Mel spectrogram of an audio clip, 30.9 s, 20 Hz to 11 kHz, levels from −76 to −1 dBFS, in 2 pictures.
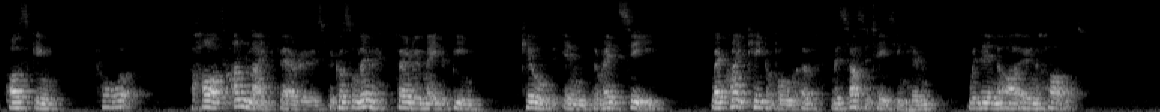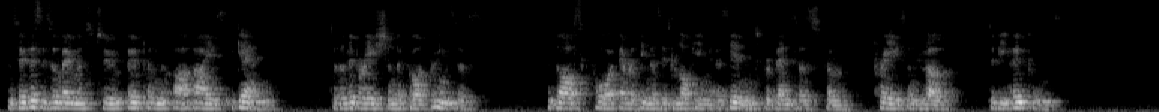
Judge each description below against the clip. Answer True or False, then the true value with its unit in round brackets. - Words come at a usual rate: False (125 wpm)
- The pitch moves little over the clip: False (3.9 semitones)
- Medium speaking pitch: True (145 Hz)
